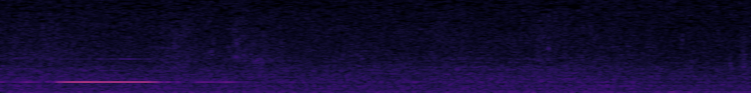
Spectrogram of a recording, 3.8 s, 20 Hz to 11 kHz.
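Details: Construction vehicle reversing alarm at 2 World Financial Center (2 Brookfield Place), Battery Park City, Lower Manhattan, 7:15am April 15 2014, heard by residents 400–500 feet away: single clear high-pitched backup beep over low distant site rumble.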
